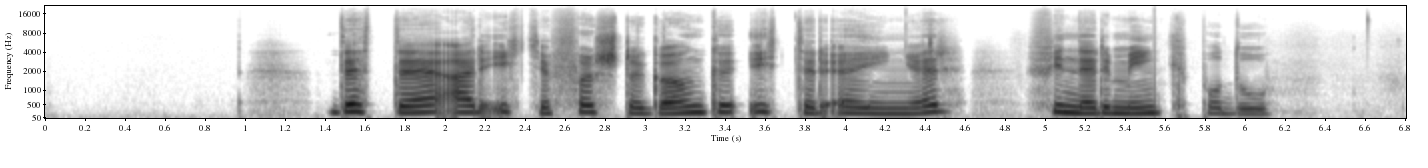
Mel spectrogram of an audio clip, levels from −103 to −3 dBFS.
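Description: A sudden gain jump at 5.55 s drops the speech and its background noise together by about 6 dB, and the lower level holds to the end. The likely cause is a digital gain change applied between two samples with no ramp, such as a one-bit shift.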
